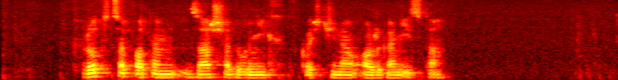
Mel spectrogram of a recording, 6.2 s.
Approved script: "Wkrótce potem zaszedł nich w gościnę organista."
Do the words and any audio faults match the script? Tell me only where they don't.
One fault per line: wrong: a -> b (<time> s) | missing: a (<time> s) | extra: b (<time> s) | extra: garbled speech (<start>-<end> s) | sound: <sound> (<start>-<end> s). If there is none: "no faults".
no faults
